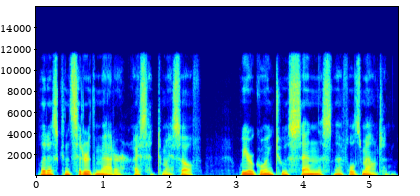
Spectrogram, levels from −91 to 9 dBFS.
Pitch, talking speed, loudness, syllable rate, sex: 115 Hz, 190 wpm, -17 LUFS, 5.3 syllables/s, male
